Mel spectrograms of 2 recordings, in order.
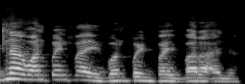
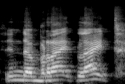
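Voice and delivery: slow mock Scottish accent; playful Scottish impression, unhurried; 2 semitones higher, slower than usual. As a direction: put on a Scottish accent, drawing out each word. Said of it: "Um, Scottish".

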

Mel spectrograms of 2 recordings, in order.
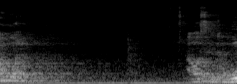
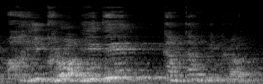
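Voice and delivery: excited mom; 9 semitones higher than usual. Retold or imitated. Mom voiced telling father.

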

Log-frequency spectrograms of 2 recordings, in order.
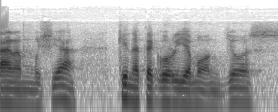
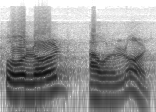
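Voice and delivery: "O Lord, our Lord" high and loud, stressed; emphatic address; 4 semitones higher, 9 dB louder, slower than usual. Shown as a demonstration. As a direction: call out "O Lord" with weight. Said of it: "kumbaga, emphatic".

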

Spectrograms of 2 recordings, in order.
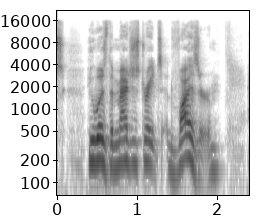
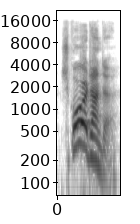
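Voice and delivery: loud, cheeky Cockney quip; loud cheeky retort; 4 semitones higher, 11 dB louder than usual. Acted. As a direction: throw it back cheekily. Sam mocking magistrate.

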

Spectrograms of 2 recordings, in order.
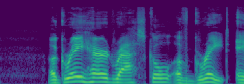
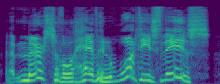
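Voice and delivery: higher, shaken pleading; horrified Scrooge; 9 semitones higher than usual. A narrator's reading. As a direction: cry out to the spirit in dawning horror. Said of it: "listened to this dialogue in horror".

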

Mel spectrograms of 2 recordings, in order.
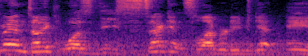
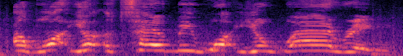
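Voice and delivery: high, loud, slow Cockney come-on; 6 semitones higher, 5 dB louder, slower than usual. Retold or imitated. Asking for phone sex, hammed-up Cockney. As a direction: lewd phone call in bad Cockney. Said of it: "He's like".

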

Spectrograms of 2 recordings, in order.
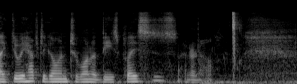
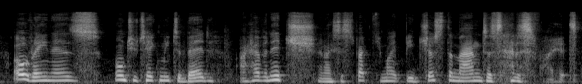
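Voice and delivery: higher put-on voice, propositioning a customer; high-voiced mock seduction; 4 semitones higher, 4 dB louder than usual. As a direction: coax playfully, pitched up.

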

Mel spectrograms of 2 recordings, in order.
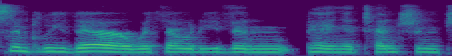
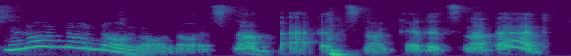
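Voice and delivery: high, soft, half-whispered mock guru; Sadhguru impression; 10 semitones higher, 4 dB quieter than usual. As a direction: play the laughing guru waving it all away. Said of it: "He goes".

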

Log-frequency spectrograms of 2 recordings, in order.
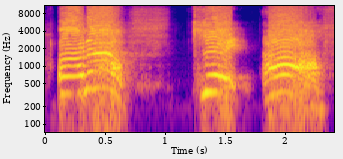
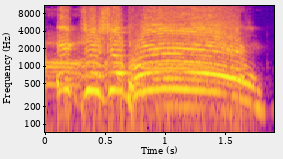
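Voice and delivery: drawn-out shocked shout, a bit higher; shocked yell; 5 semitones higher, much slower than usual. Real, not acted. Player yelling at a glitch that just happened, drawn-out shocked shout. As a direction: stretch it out in disbelief.

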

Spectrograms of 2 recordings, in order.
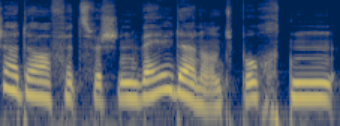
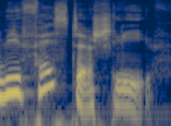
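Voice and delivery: ordinary delivery, nothing marked

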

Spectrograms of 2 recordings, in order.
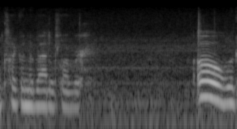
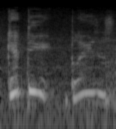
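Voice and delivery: higher, slow urging on; eager cheering; 8 semitones higher, much slower than usual. Real, not acted. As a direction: egg them on, stretched out. Cheering on mobs in battle.

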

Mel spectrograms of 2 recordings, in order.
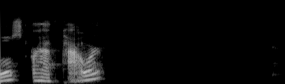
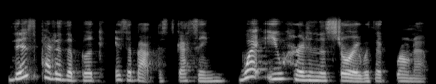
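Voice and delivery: ordinary delivery, nothing marked

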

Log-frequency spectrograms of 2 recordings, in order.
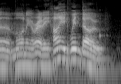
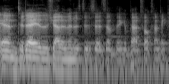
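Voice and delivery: lower, formal newsreader voice; news anchor voice; 7 semitones lower than usual. Retold or imitated. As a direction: read it like a stuffy newscaster. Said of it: "instead of just being all like".

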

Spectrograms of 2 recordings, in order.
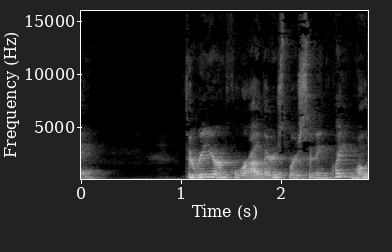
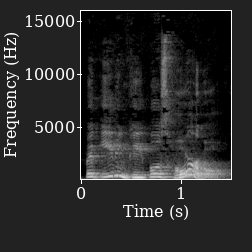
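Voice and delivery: higher-pitched little outburst of horror; appalled cry; 7 semitones higher, 4 dB louder, faster than usual. A narrator's reading. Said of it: "Sophie cried".

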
